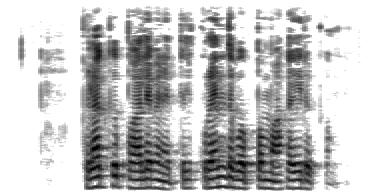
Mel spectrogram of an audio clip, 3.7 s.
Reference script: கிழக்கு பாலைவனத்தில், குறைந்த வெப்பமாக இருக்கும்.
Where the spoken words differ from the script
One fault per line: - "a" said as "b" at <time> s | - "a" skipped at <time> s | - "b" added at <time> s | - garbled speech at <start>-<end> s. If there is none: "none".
none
